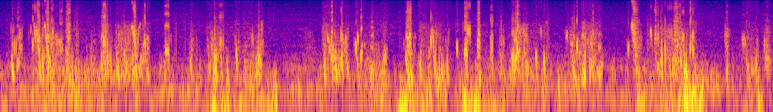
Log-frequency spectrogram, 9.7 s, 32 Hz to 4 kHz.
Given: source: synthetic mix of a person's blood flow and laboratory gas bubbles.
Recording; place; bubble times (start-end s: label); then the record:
Doppler ultrasound of blood flow; subclavian vein
0.11-0.29 s: bubbles
0.34-0.89 s: bubbles
1.22-1.89 s: bubbles
2.03-2.15 s: bubbles
2.36-2.42 s: bubbles
2.57-2.81 s: bubbles
2.92-3.00 s: bubbles
3.03-3.30 s: bubbles
4.01-4.37 s: bubbles
4.41-4.85 s: bubbles
5.04-5.64 s: bubbles
5.68-6.04 s: bubbles
6.33-6.84 s: bubbles
7.06-7.54 s: bubbles
7.83-8.02 s: bubbles
8.10-8.72 s: bubbles
9.04-9.13 s: bubbles
9.26-9.49 s: bubbles
9.52-9.67 s: bubbles
From the record:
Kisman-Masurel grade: 342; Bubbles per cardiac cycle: rolling drumbeat, 9 or more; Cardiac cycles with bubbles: 100%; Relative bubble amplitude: moderate (0.250 to 0.450); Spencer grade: 3 (all of the cardiac periods contain showers or single bubble signals, but not dominating or overriding the cardiac motion signals); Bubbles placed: anywhere in the cardiac cycle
